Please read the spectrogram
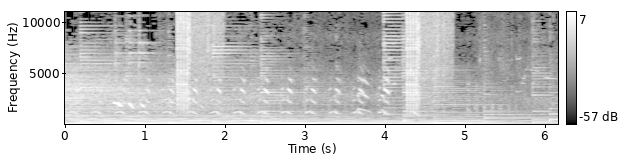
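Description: Alt-country band music with long held chords under a quick, repeating chirping figure, about four notes a second, and two brief hissing swells.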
